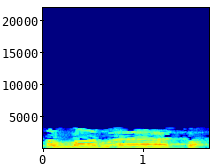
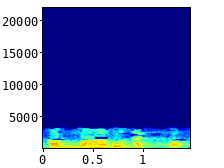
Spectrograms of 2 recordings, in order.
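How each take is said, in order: First: أكبر with a long aa at its start; wrong opening vowel. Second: أكبر with a short crisp first vowel; slow takbir with a short hamza; correct takbir. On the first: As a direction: stretch the hamza of أكبر into aakbar. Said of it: "الخطأ أن يقول". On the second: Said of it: "والصواب أن يقول". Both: Shown as a demonstration.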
